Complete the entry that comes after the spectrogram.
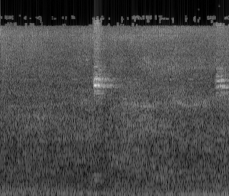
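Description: A motorcycle engine idling steadily, with two brief high-pitched chirps, about two seconds in and again near the end.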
